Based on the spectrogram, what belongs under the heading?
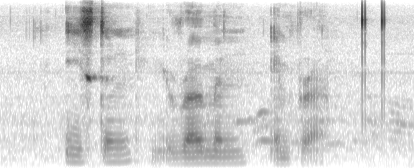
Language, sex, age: English, male, 23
